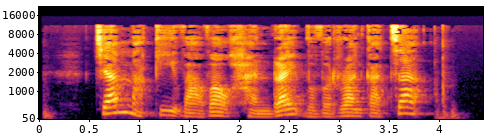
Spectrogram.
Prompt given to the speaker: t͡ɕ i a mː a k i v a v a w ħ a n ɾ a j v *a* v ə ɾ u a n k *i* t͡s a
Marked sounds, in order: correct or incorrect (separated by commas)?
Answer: incorrect, incorrect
